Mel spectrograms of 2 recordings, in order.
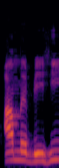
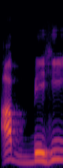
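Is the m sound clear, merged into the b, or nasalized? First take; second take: clear; merged. First: The m is pronounced fully and clearly. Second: The m merges completely into the b. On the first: "ऐसे भी नहीं पढ़ेंगे" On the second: "इदगाम भी नहीं करेंगे"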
